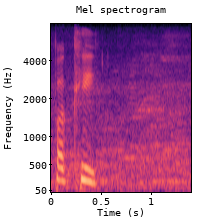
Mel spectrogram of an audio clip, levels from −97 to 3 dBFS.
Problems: constant background noise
